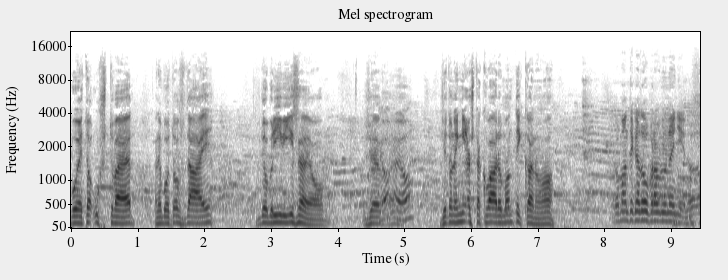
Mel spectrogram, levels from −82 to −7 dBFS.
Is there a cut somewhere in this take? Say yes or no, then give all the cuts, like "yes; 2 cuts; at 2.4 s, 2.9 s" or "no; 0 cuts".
no; 0 cuts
